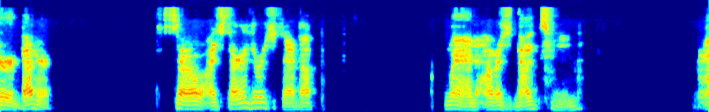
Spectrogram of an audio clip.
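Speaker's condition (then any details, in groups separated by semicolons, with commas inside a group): Muscular dystrophy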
